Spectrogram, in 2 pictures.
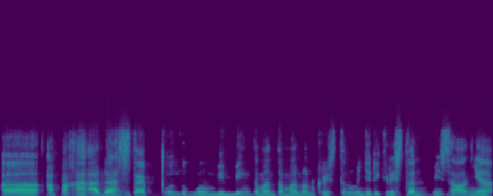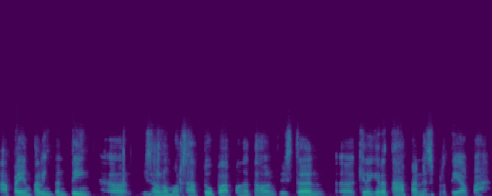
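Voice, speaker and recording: Deep raspy guy reading out study questions, kinda hesitant, dry muffled sound. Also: steady tone, no echo. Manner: reads questions haltingly.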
